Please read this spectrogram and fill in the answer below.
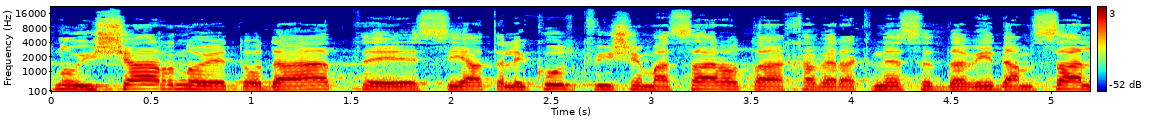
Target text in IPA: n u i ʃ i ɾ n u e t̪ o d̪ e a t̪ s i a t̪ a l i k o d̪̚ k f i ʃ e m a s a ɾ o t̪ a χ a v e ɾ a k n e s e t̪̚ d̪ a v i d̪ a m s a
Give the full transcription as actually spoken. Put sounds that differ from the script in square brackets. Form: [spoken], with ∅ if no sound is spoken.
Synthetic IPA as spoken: n u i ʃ [a] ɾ n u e t̪ o d̪ [a] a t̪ s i a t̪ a l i k [u] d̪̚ k f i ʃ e m a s a ɾ o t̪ a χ a v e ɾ a k n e s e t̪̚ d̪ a v i d̪ a m s a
